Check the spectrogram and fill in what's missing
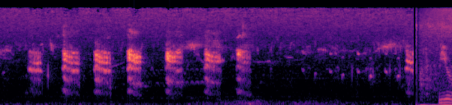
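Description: Ferruginous Duck giving harsh, rasping calls, about six in a quick run roughly every half second, then fading. A brief click and low rumble follow at the end.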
